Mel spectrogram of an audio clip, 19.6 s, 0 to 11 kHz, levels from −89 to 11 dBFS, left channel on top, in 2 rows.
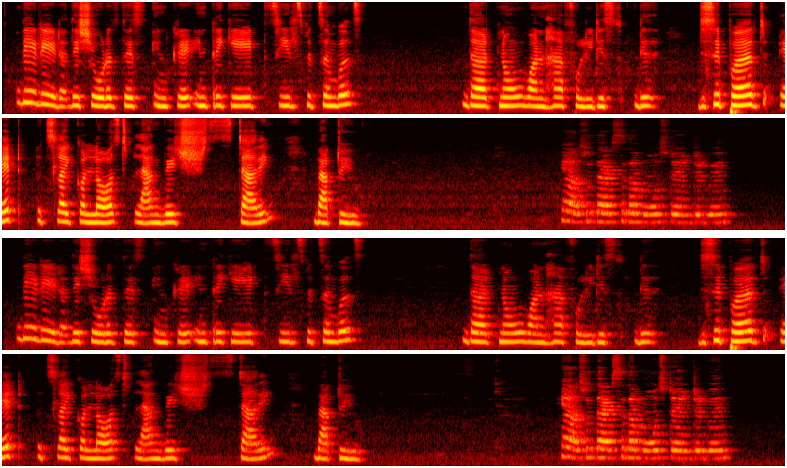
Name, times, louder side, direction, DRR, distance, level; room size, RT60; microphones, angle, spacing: voice 1, 0.2-3.2 3.4-4.4 5.7-7.6 7.9-8.2 8.7-9.9 10.2-12.3 12.7-13.2 13.7-14.3, left 5 dB, 75° left, 0.6 m, -24 dB
voice 2, 16.8-18.9, right 2 dB, 70° right, 2.3 m, -32 dB
9.1 x 6.8 x 2.5 m
head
